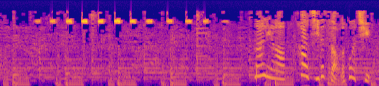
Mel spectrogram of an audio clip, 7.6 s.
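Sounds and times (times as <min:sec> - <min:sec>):
cricket chirping: 0:00.7 - 0:04.2
speech: 0:05.5 - 0:07.5.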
